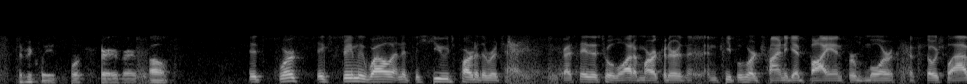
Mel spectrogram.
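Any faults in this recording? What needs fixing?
The sender's voice detector likely toggled transmission on and off repeatedly, causing sound chopped by the voice detector from 0.0 to 1.02 s, 1.36 to 3.44 s, 6.92 to 7.26 s and 9.0 to 9.48 s. Quiet stretches were swapped for synthetic noise, about 1.3 s of it in the second span, so the audio sounds choppy.

The detector likely misjudged quiet speech as background and stopped sending, producing sound dropped by the voice detector right after "well and" at 4.12 to 4.16 s, from 5.08 to 5.64 s (about 0.36 s of speech lost), and at 7.68 s between "who are" and "to get buy in". Each time, the speech gives way to steady noise or near silence until transmission resumes.

Discontinuous transmission likely paused the stream between "well and" and "part of the", from 4.12 to 4.34 s, putting comfort noise in place of the background. 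The real room noise, sitting about 35 dB below the speech, is replaced by a smoother synthetic noise of a different tone or level. The audio passed through the G.711 call path, with nothing above 4 kHz.

To fix this, disable discontinuous transmission on the sender, or make its voice detector less aggressive and give it a longer hangover, so quiet speech and word endings keep being transmitted.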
